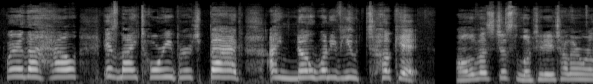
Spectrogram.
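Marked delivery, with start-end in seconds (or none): 0.0-4.2 high-pitched mock yell at the staff; imitated yelling. Drunk guest accusing restaurant staff over her bag, mock yelling. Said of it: "Like, yelling at us".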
